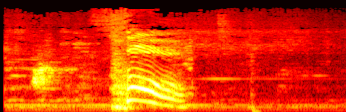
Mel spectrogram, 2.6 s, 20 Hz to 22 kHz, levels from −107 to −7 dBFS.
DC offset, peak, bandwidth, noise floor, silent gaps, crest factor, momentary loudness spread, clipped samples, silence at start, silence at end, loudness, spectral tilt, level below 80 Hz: under 0.1%; -2 dBFS; 16 kHz; -49 dBFS; none; 16 dB; 17 LU; under 0.1%; 0.1 s; 1.15 s; -15 LUFS; -3 dB/octave; -58 dBFS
